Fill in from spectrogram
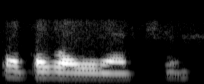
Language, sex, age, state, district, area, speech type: Assamese, female, 45-60, Assam, Tinsukia, rural, conversation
